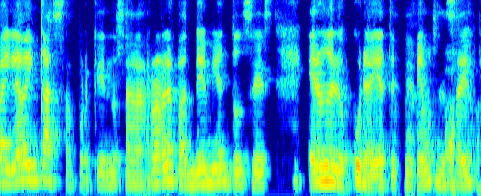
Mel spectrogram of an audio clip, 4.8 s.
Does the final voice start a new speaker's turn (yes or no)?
no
